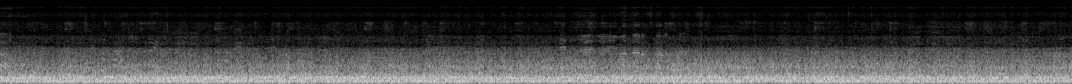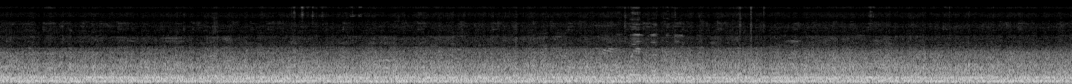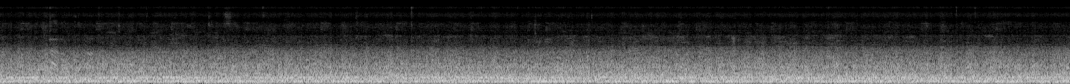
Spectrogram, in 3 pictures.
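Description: Airliner cabin noise in flight: a steady, unchanging rush of engine and airflow noise with a low hum.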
